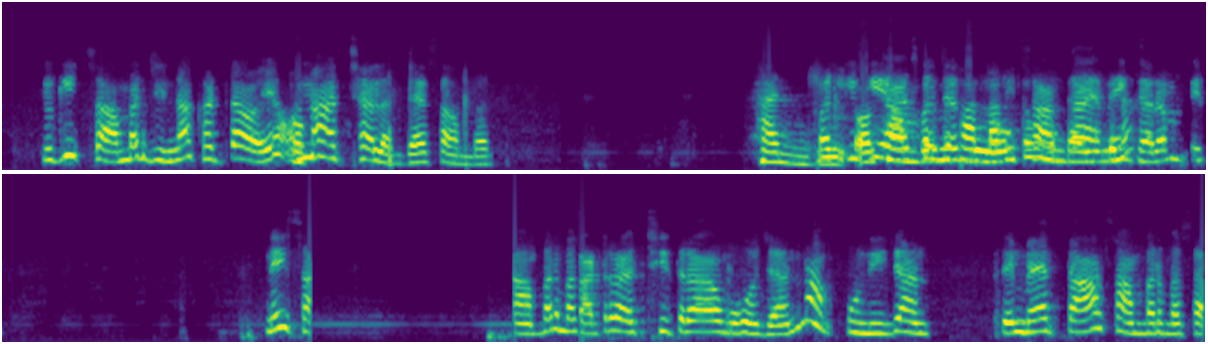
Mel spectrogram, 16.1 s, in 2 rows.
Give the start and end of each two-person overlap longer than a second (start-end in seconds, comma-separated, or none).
5.5-7.5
